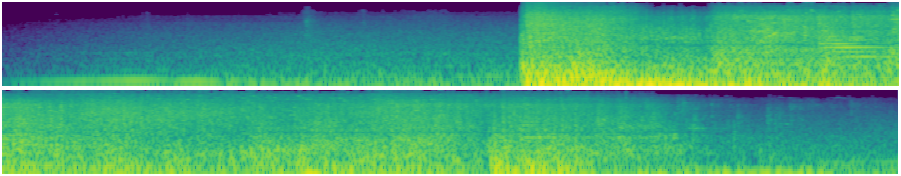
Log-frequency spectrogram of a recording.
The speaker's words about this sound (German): In der Innenstadt explodierte die Fassade eines ansonsten unverdächtig aussehenden Bürogebäudes. Eine dunkle Rauchwolke stieg entlang der Hausfront nach oben.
